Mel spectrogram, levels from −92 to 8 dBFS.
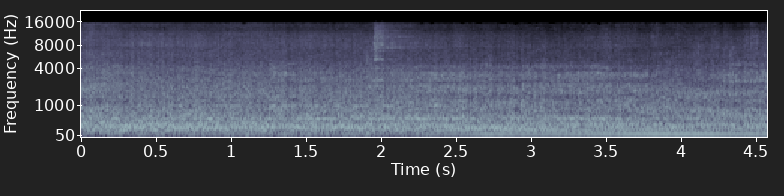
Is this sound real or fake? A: real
